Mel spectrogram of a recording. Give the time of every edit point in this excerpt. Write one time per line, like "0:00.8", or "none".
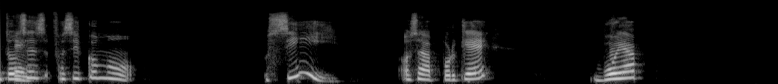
none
